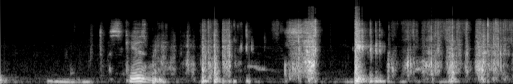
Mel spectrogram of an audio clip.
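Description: Hands pick up and handle a cardboard box, which rustles and thumps.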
